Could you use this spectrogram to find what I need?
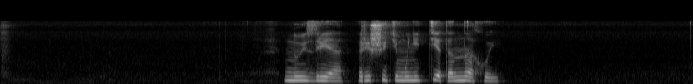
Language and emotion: Russian, angry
